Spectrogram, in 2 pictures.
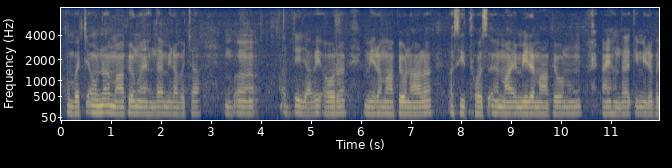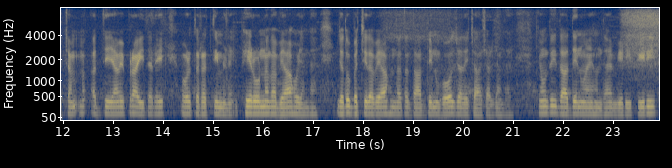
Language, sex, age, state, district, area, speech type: Punjabi, male, 30-45, Punjab, Bathinda, rural, spontaneous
